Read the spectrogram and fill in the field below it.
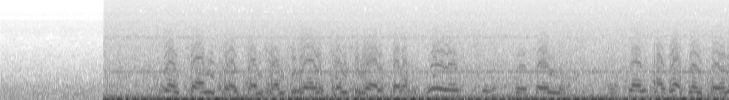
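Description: A ship's engine drones low and steady.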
